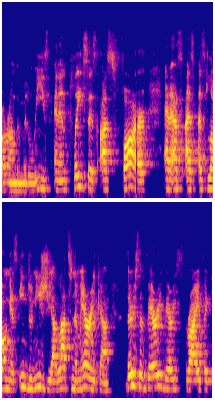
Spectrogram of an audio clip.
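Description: A woman's voice: medium pitch, pushed and bright, echoey room. A woman in her thirties from Argentina, a startup founder telling her story as an interview guest with eager enthusiasm. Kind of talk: video interview.

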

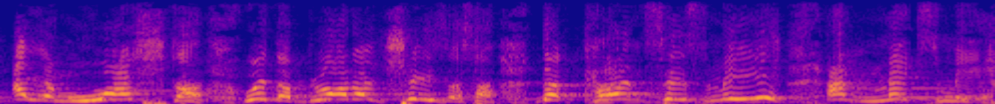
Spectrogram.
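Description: A man leading a fervent prayer, shouting short repetitive phrases with an "uh" before nearly each one. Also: very high voice, animated, measured pace. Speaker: prayer leader.

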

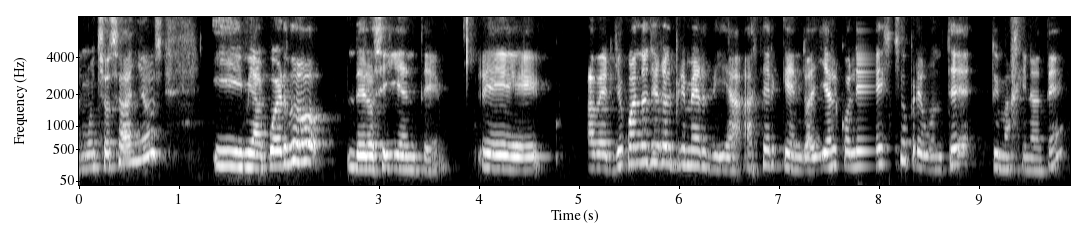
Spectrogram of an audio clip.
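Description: A middle-aged woman, a guest in a casual interview, telling stories in a lively way and laughing often. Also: medium pitch. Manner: lively storyteller who acts out other people's voices and laughs often. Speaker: interview guest, kendo practitioner. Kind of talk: casual anecdotal chat.

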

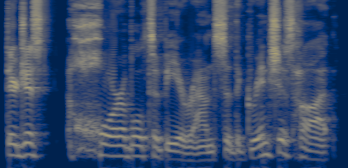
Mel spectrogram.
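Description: A man's voice: mid-range voice, animated, moderate pace. A man co-hosting a podcast, chatting casually and laughing often. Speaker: podcast co-host. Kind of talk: casual comedic chat.

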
